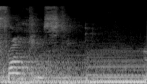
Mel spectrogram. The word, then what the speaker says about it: Frankenstein: That's Frankenstein. My name is pronounced Frankenstein.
